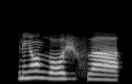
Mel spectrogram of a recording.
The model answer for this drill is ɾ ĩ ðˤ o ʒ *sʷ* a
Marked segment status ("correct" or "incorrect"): correct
